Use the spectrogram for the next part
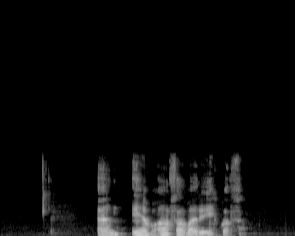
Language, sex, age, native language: Icelandic, male, 40-49, Icelandic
